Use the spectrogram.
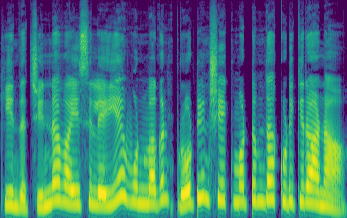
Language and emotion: Tamil, surprised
